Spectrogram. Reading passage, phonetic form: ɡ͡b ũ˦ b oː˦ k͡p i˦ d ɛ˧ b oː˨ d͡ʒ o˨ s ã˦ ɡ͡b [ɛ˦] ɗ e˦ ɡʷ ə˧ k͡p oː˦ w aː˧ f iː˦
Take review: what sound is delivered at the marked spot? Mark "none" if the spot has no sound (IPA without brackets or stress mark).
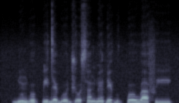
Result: ɛ̃˦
